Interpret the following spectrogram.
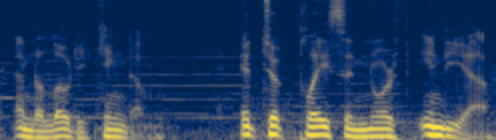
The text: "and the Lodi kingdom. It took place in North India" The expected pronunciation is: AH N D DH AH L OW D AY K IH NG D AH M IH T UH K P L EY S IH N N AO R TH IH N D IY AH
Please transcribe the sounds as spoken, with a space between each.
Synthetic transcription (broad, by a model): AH N DH AH L OW D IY K IH NG D AH M IH T UH K P L EY S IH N N AO R TH IH N D IY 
